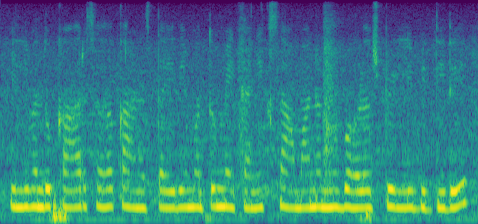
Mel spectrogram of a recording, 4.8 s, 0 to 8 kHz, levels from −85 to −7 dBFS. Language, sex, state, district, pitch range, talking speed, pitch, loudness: Kannada, female, Karnataka, Bidar, 225-235 Hz, 140 wpm, 230 Hz, -14 LUFS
